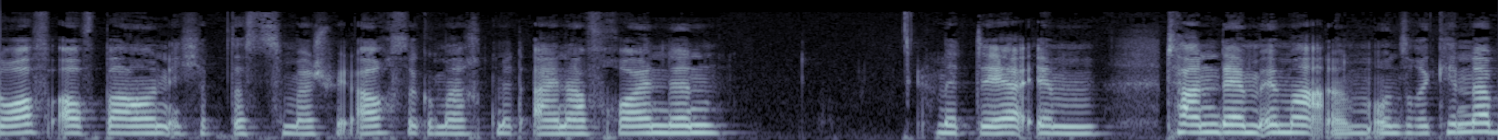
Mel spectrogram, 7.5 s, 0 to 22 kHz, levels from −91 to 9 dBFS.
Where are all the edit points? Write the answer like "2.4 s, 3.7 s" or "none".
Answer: 5.2 s, 5.8 s, 6.6 s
